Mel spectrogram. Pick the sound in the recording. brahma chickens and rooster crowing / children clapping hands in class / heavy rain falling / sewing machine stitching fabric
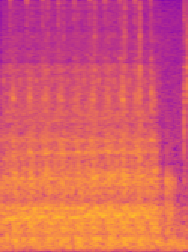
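sewing machine stitching fabric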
